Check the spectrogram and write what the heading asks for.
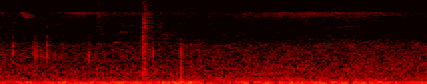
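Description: Quiet garden background: a faint, steady high insect hum, as of crickets, over a low rumble, with a couple of light clicks about a second in.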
